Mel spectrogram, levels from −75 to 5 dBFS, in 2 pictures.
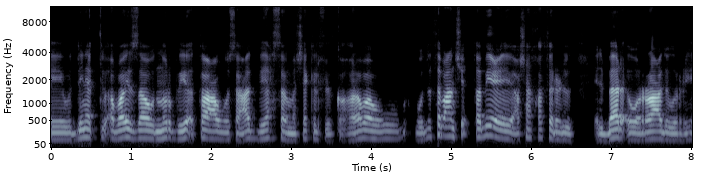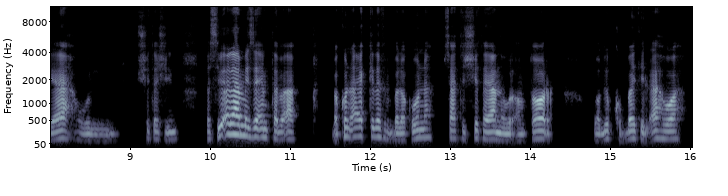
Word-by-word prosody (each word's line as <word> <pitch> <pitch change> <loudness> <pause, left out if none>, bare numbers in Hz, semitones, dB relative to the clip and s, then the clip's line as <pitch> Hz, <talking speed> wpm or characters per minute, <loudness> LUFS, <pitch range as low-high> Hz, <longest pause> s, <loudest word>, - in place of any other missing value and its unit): والدنيا 130 +7 -5
بتبقى 145 -2 -6
بايظة 145 0 +4
والنور 135 +3 0
بيقطع 130 0 +4
وساعات 125 +2 -1
بيحصل 135 0 -6
مشاكل 130 +4 -9
في 105 - -17
الكهربا 115 +7 0
و 130 0 -6 0.2
وده 115 +7 -12
طبعًا 175 +1 +4
شيء - - -11
طبيعي 155 -5 0
علشان 115 +6 -7
خاطر 150 -4 -7
ال 115 -2 -9 0.3
البرق 140 +8 +3
والرعد 120 +2 +6
والرياح 120 +4 -3
وال 110 - -14 0.3
الشتا - - -12
شي 245 0 -11 0.4
بس - - -8
يبقى 210 - +1
لها 210 -1 +8
ميزة 170 -4 -1
إمتى 155 - -5
بقى؟ - - -1 0.4
باكون - - -4
قاعد 175 0 -1
كده 165 -1 -5
في 145 - -15
البلكونة 135 +7 -6
ساعة 140 0 -4
الشتا 130 +2 -6
يعني 125 -2 +2
والأمطار 110 +6 +1 0.5
وأجيب - - -8
كوباية 135 0 -5
القهوة 135 +2 -1
135 Hz, 155 wpm, -24 LUFS, 120-150 Hz, 0.5 s, لها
